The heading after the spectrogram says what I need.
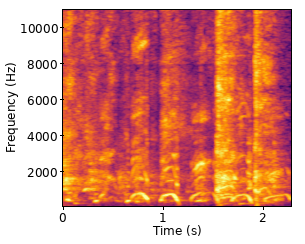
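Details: Two short, harsh cough bursts mixed with rapid, pitched laughing in a small room.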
